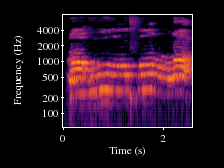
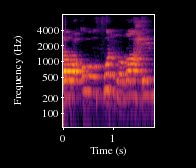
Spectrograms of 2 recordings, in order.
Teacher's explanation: huruf fa yang harokatnya marfu' atau dhammah tanwin bertemu dengan huruf ra, maka hukum bacaannya adalah idgham bila gunnah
